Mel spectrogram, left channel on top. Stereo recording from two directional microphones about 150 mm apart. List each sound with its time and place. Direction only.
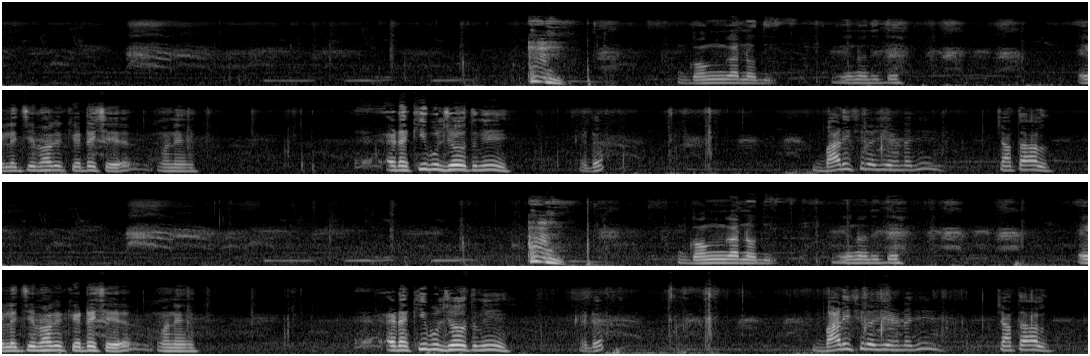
5.2 s a sound: 25° left (ahead or behind)
6.9 s speech: 10° left (ahead or behind)
10.8 s speech: 5° left (ahead or behind)
14.4 s speech: 45° left (ahead or behind)
16.6 s speech: 35° left (ahead or behind)
17.5 s a sound: 90° right
19.0 s speech: 35° left (ahead or behind)
19.4 s speech: 20° left (ahead or behind)
21.0 s speech: 50° left (ahead or behind)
